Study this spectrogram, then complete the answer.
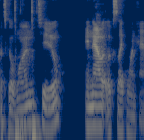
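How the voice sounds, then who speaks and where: A man's bright, sharp tone with vocal fry. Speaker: middle school teacher. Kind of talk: tutorial. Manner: fast; casual, with fillers.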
